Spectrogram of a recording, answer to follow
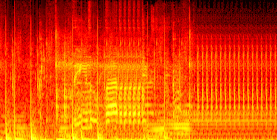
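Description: Live electronic music from a modular synthesizer and laptop: deep bass hits under gliding synth tones, giving way about three seconds in to a fast, even buzzing pulse that fades down.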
